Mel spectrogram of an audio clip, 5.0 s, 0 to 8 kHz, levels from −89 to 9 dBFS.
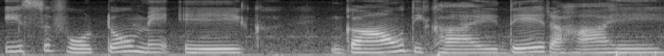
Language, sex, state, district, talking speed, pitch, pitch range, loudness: Hindi, female, Madhya Pradesh, Dhar, 110 wpm, 200 Hz, 190-225 Hz, -15 LUFS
